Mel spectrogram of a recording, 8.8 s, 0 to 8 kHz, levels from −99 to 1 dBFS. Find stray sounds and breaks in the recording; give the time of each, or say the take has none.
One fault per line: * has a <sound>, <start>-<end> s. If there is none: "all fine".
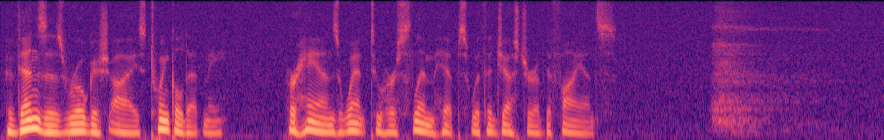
* has a sigh, 7.1-8.5 s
